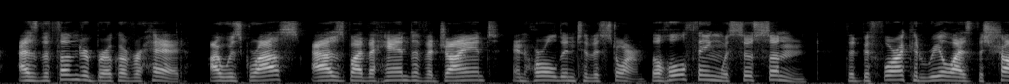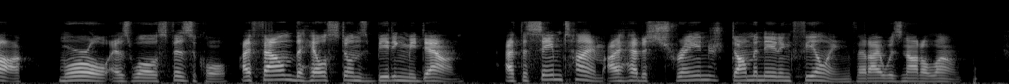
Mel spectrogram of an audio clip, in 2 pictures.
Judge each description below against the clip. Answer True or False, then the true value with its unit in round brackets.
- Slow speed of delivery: False (180 wpm)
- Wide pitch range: False (3.4 semitones)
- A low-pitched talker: False (180 Hz)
